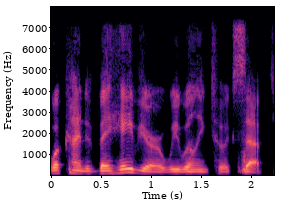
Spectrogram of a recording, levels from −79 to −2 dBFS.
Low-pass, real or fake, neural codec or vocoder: 7.2 kHz; fake; codec, 16 kHz in and 24 kHz out, 1 kbps, XY-Tokenizer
